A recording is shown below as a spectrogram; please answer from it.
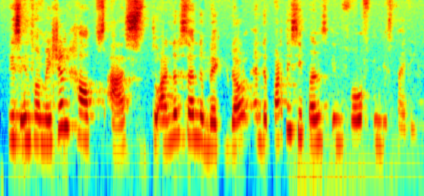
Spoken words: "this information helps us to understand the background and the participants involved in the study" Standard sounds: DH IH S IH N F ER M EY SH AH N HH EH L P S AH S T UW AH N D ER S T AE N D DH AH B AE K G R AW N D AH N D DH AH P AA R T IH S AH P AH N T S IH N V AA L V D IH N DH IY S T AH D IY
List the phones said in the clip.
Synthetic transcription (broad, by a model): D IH S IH N F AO M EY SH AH N HH EH L P S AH S T UW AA N D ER S T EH N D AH B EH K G R AW N AH N D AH P AA R T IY S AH P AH N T S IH N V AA L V IH N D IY S T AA D IY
